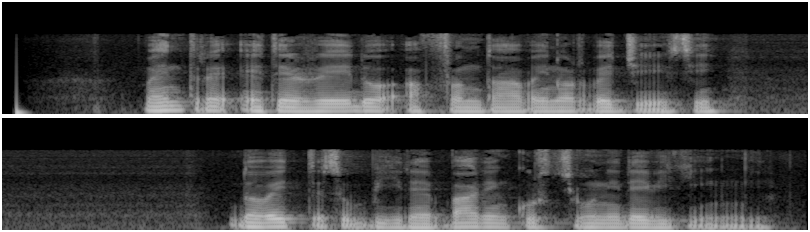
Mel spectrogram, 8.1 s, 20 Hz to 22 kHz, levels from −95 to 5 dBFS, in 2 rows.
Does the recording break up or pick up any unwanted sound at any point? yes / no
no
